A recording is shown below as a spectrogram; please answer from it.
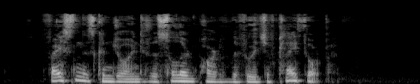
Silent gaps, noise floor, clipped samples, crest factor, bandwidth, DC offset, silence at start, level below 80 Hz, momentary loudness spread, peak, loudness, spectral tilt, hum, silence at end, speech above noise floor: none; -66 dBFS; under 0.1%; 20 dB; 11.5 kHz; under 0.1%; 0.45 s; -58 dBFS; 11 LU; -4 dBFS; -22 LUFS; -4 dB/octave; none; 0.9 s; 43 dB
